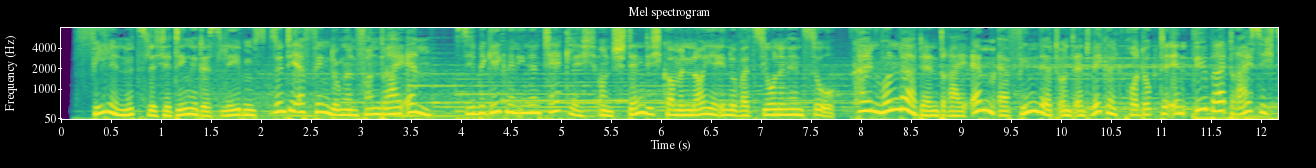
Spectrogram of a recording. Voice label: germany voice over female narrator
